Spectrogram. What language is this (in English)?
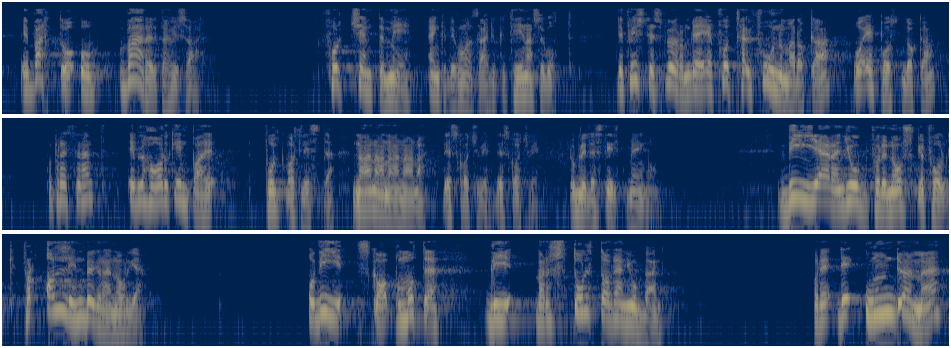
Norwegian Nynorsk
